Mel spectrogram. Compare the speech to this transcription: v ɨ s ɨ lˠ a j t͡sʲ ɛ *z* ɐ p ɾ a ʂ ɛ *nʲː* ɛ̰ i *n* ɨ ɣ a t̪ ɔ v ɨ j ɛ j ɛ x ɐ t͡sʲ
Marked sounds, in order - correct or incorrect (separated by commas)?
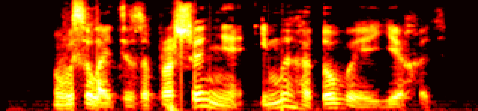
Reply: correct, correct, incorrect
